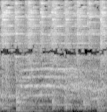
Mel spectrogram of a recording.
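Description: Varkari bhajan: a group of men chanting in chorus to an even beat of clashing hand cymbals (taal), about three strikes a second, with strokes on a two-headed barrel drum (mridang).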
